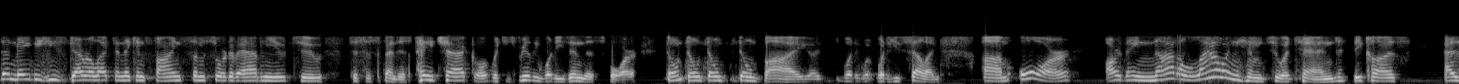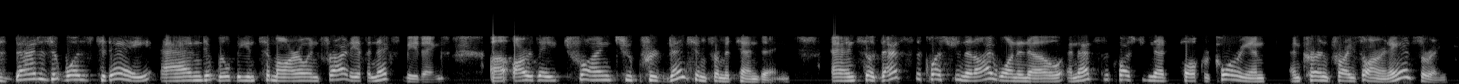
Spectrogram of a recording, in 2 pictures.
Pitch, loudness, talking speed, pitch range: 180 Hz, -23 LUFS, 195 wpm, 155-205 Hz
